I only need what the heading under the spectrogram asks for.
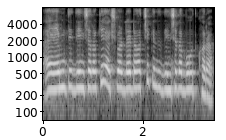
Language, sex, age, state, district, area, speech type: Odia, female, 45-60, Odisha, Cuttack, urban, spontaneous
